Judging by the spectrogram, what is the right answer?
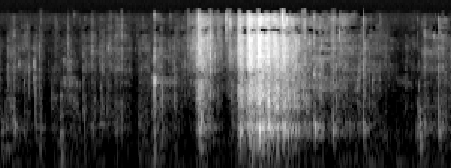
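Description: Drink slurped from a nearly empty foam cup, with a rough slurp lasting about a second, starting about two seconds in, and small mouth clicks before it. The cup is running dry.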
